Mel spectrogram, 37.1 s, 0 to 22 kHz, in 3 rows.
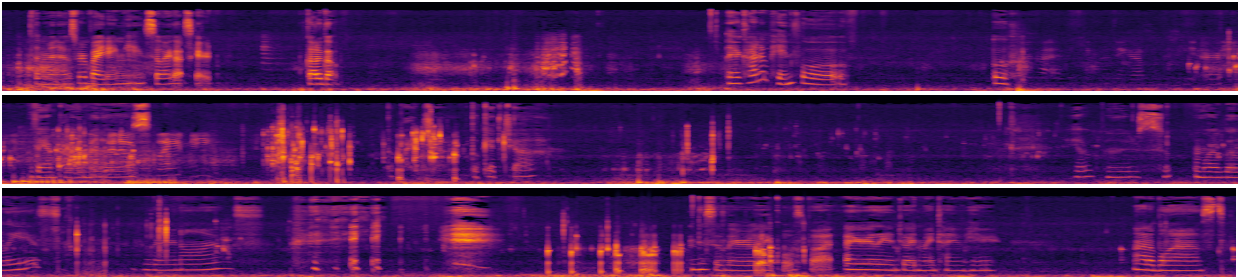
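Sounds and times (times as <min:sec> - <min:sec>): low rumble: 0:00.0 - 0:37.0
water sloshing and lapping: 0:11.7 - 0:28.1, 0:29.8 - 0:33.9
water splash: 0:11.8 - 0:14.0, 0:14.8 - 0:17.5.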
